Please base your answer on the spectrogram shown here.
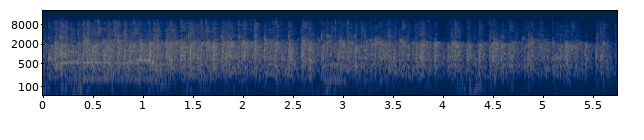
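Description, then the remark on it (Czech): Sustained applause from a crowd, a dense steady wash of many hands clapping at once, loud and even throughout with faint voices mixed in. “Ale pojďme mi zatleskat, třeba to uslyšej někam.”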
